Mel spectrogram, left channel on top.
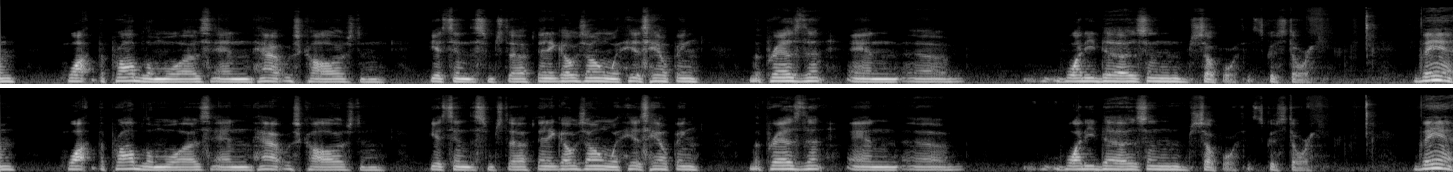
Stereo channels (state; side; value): quieter; right; 3.1 dB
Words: what the problem was and how it was caused, and gets into some stuff. Then it goes on with his helping the president and what he does and so forth. It's a good story.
